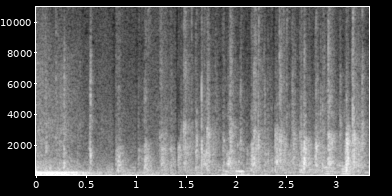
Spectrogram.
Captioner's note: applause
